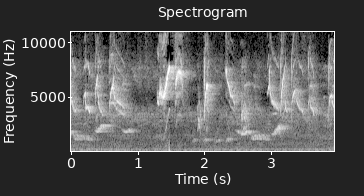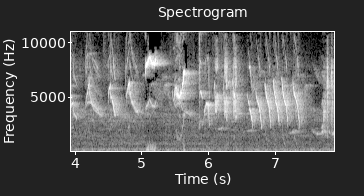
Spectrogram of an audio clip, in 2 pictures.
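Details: White-eye competing in an online singing contest from Sambas, West Kalimantan, Indonesia, a caged bird fed banana and egg-food; a long, fast, varied stream of high chirps and slurred whistles, ending in a quick rattling trill.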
